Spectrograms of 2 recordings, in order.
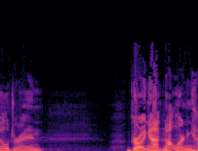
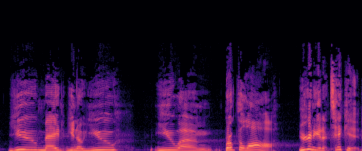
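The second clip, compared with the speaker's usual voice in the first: mild mock yell; 5 semitones higher than usual. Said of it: "kind of yelling at you".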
